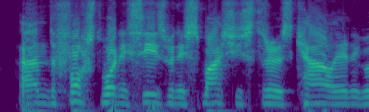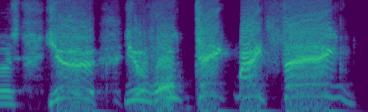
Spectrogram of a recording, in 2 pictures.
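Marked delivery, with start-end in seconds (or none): 3.1-5.3 very high, drawn-out, top-of-lungs furious scream. Voicing a monster smashing through a wall toward Callie: screaming at the top of lungs. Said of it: "He's screaming at the top of his lungs".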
